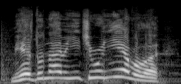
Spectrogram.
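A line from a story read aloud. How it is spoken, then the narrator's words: Shouted. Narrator (Russian): я закричал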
